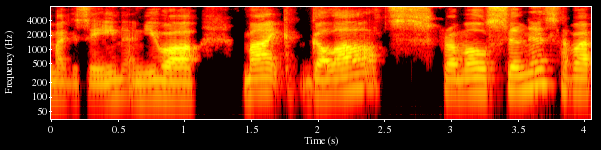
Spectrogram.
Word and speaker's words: Golarz: I'm Dale from Dale's Gig Reviews and Metallibil online magazine and you are Mike Galard from All Sers. Have I pronounced that right?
